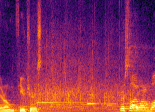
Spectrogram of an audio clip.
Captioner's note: applause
